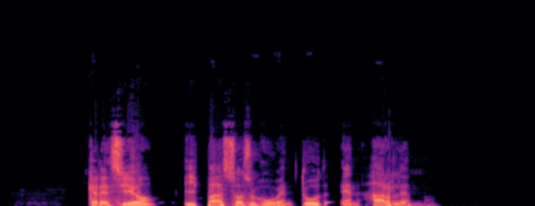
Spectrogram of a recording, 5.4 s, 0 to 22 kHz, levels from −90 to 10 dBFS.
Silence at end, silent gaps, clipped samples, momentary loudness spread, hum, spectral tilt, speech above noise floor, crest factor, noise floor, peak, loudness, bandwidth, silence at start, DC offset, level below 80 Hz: 1.05 s; none; under 0.1%; 11 LU; none; -5 dB/octave; 73 dB; 16 dB; -87 dBFS; 0 dBFS; -15 LUFS; 9.4 kHz; 0.9 s; under 0.1%; -32 dBFS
